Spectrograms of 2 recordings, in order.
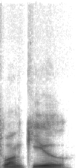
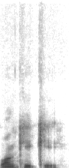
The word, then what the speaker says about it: wankiu: So instead of wankiki, it's wankiu. They would not pronounce it wankiki. They would pronounce it wankiu.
